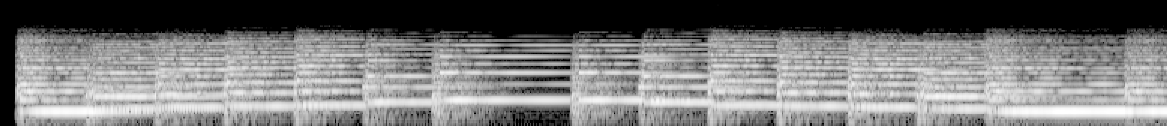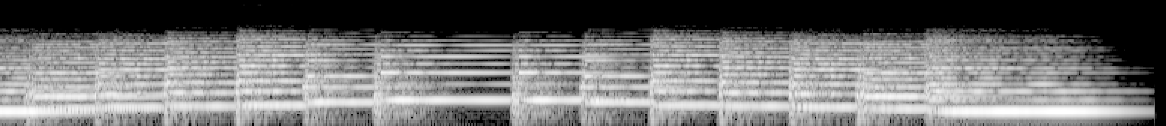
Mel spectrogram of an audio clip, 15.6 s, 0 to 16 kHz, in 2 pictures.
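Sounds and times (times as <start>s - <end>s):
E blues scale: 0.0s - 15.5s.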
